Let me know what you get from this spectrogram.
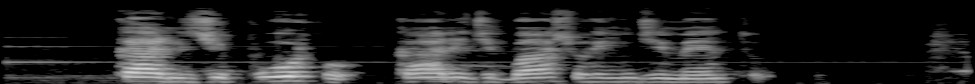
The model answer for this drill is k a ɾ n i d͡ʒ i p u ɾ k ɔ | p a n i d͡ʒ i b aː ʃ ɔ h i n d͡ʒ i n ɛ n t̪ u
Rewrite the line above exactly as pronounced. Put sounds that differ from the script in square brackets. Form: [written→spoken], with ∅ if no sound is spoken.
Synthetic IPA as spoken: k a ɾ n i d͡ʒ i p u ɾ k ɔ | [p→k] a n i d͡ʒ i b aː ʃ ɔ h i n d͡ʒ i [n→m] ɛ n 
